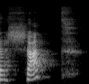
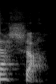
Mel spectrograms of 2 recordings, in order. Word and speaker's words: achats: Pas les achats, mais les achats. D'accord? Les achats, so the T is silent and the S as well. OK, très bien.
